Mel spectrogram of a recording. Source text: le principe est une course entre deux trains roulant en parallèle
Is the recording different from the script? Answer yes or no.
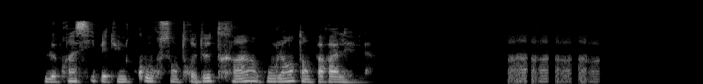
no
